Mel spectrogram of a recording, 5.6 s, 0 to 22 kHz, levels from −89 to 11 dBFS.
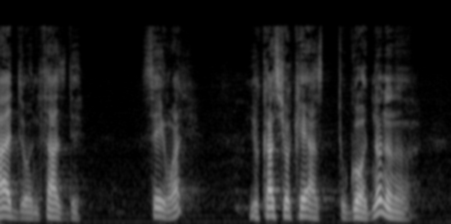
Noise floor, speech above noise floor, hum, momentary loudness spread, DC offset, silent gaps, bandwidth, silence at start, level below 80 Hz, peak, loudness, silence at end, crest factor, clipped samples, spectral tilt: -70 dBFS; 41 dB; none; 19 LU; under 0.1%; none; 13.5 kHz; 0 s; -78 dBFS; -8 dBFS; -30 LUFS; 0.55 s; 22 dB; under 0.1%; -4.5 dB/octave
